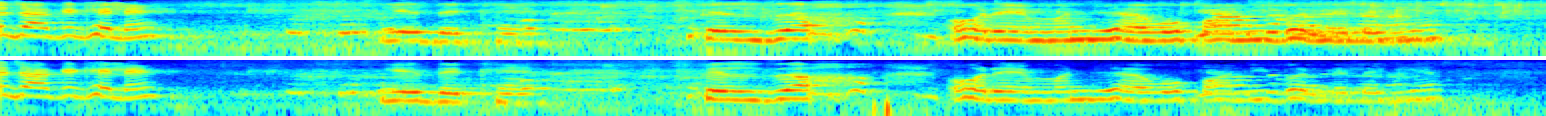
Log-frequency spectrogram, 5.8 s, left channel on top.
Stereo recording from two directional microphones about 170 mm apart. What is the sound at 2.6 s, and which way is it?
A child's voice, 5° left (ahead or behind).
